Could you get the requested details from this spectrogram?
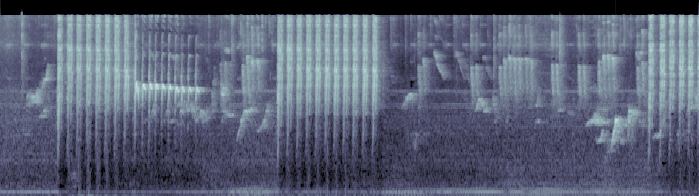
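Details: Grey-cheeked bulbul singing in the tight ngepik style, recorded for training songbirds: two bursts of rapid ticking notes, the first carrying a level trill, followed by jumbled chirps and slurred whistles. A low hum runs underneath.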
